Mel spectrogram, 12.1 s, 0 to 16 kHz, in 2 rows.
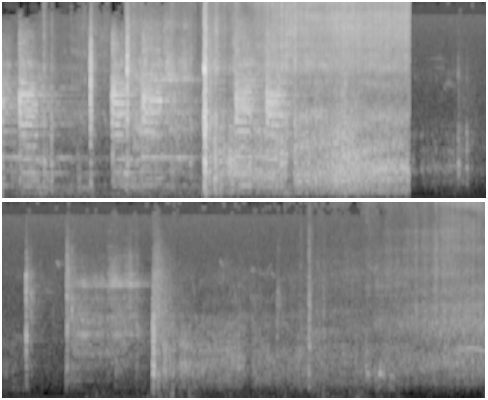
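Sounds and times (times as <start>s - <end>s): skateboard wheels rolling on asphalt: 0.0s - 12.0s
skateboard grinding metal handrail: 0.2s - 5.1s
skateboard slapping down on landing: 0.4s - 5.1s.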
